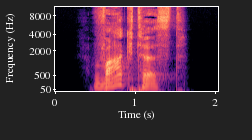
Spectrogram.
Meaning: inflection of wagen: 1. second-person singular preterite 2. second-person singular subjunctive II
- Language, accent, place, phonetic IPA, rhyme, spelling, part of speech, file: German, Germany, Berlin, [ˈvaːktəst], -aːktəst, wagtest, verb, De-wagtest.ogg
